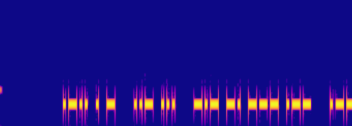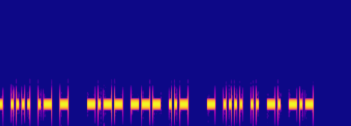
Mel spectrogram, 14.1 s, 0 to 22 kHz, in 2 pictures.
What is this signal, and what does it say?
Morse code, heard as a keyed tone, about 21 wpm, 700 Hz. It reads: LET US KNOW WHAT YOU THINK
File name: practice / 22wpm / Sets of 6 Words - 22wpm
